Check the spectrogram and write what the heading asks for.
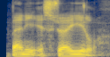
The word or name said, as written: Bani Israil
